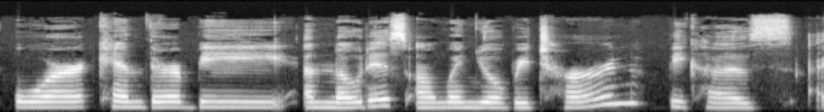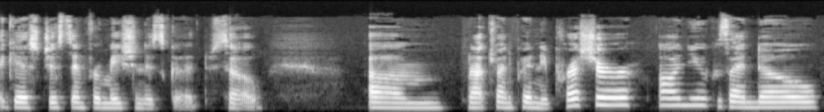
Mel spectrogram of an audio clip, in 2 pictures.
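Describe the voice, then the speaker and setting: A woman leaving a polite, measured voicemail message as a listener. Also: on the low side, a little mellow.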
